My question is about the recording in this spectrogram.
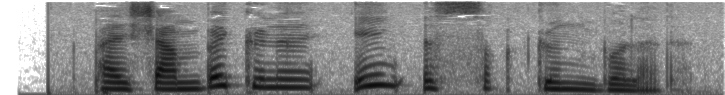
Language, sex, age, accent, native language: Uzbek, female, 18-24, Namangan, Uzbek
